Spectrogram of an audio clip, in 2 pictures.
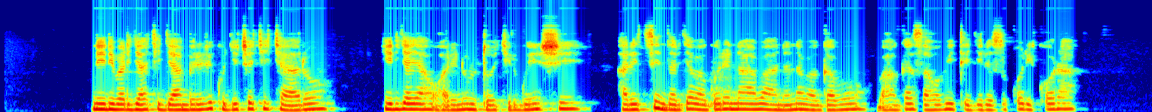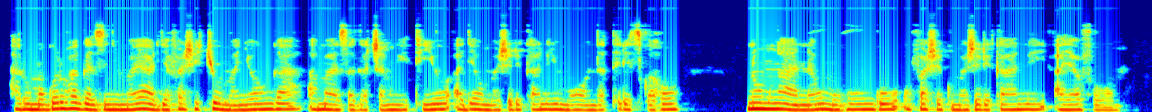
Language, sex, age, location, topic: Kinyarwanda, female, 36-49, Kigali, health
